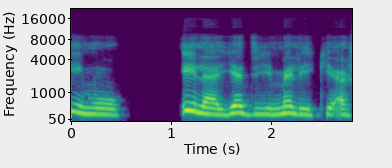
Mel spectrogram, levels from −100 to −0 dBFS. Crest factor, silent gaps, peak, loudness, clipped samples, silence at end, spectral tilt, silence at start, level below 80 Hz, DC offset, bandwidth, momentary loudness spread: 18 dB; 0.59-1.08 s; -2 dBFS; -20 LUFS; under 0.1%; 0 s; -7 dB/octave; 0 s; -70 dBFS; under 0.1%; 9 kHz; 8 LU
